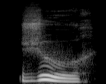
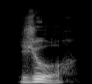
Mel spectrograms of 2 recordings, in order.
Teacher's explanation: And the R at the end of jour doesn't really sound like an English R. You should feel that R in your throat. Jour. Yeah, almost like you're gargling or clearing your throat.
